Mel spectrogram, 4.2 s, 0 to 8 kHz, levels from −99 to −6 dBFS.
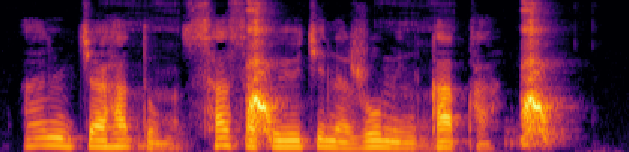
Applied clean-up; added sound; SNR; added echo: none; Bark; -2 dB; none.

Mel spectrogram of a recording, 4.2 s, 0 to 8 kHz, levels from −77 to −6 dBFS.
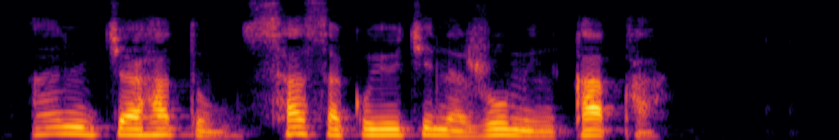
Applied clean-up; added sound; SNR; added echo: none; none; none; none.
